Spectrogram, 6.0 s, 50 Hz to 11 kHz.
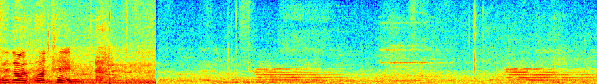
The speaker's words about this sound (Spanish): Lo que es ahí son las campanadas de las 8, creo. No, de las 9. Y nada, no he pillado el sonidito del principio de las campanas.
